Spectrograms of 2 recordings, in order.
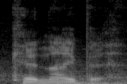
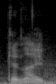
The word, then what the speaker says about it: Kneipe: It's pronounced like Kneipe. Kneipe.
